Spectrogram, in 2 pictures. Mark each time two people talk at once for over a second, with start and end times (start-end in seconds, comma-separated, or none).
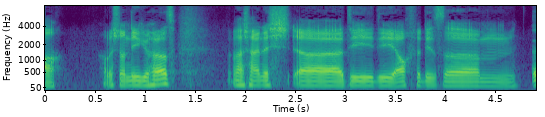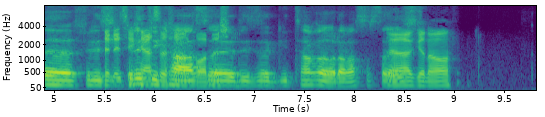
5.5-7.0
